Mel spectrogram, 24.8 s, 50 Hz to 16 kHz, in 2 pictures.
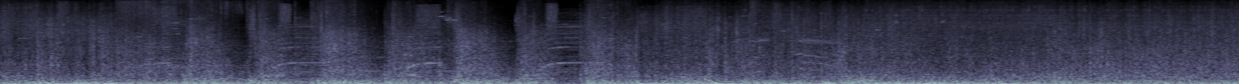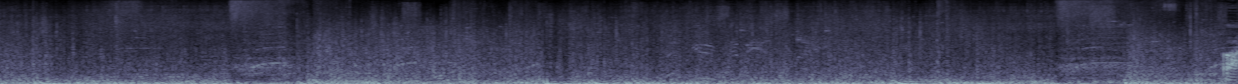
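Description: Repeated cannon blasts in the Warhammer 40K: Inquisitor - Martyr video game, fired from an Imperial Knight's cannon: a dense, continuous barrage of booming explosions and crashes filling the whole stretch, loud and close.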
